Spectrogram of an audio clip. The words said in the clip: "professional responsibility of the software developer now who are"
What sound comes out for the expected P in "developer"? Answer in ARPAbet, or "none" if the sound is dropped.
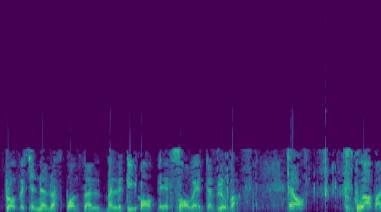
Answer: B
